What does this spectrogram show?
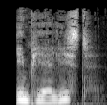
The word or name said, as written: imperialist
